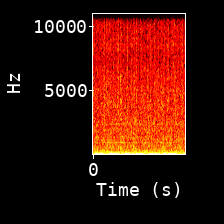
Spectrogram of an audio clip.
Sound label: arrow; Mafie 1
